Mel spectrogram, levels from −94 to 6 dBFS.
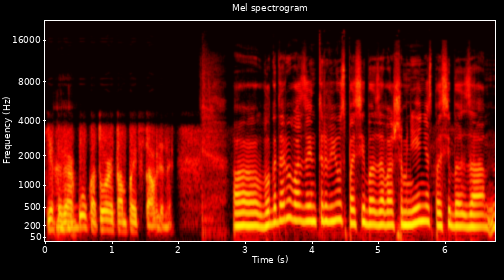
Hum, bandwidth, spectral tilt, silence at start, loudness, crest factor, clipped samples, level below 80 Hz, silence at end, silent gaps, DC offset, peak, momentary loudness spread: none; 13.5 kHz; -5.5 dB/octave; 0.05 s; -26 LUFS; 14 dB; under 0.1%; -60 dBFS; 0 s; none; under 0.1%; -12 dBFS; 9 LU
